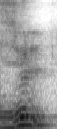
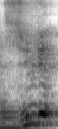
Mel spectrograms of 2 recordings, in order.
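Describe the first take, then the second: First: The final L is held without a bounce. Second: The final L is released with a bounce. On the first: The speaker calls it right. "zul ditahan" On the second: The speaker calls it wrong. "jangan sampai dipantulkan"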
